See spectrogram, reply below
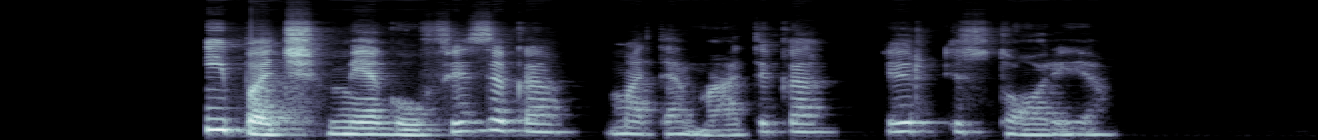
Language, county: Lithuanian, Šiauliai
